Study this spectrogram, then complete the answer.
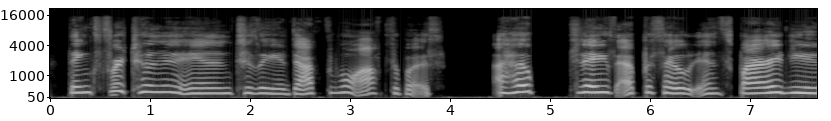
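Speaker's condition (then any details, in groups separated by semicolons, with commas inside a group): Hemiplegic cerebral palsy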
